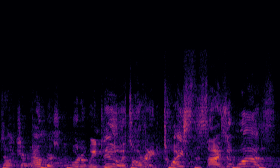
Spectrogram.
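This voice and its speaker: A panicky lab colleague, played by a man with a very high, urgent voice and melodramatic stammer. It is old radio horror in an echoing hall, with music behind. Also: brisk, bright, forceful tone, heavily acted. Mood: anxious.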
